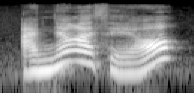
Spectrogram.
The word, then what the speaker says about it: 안녕하세요: 안녕하세요의 하 발음은 아로 발음합니다. – 문서の中の 하의 발음은 아で 발음します. – 따라해 보세요. – 만해시테 ください. – 안녕하세요. – こんにちは. – 안녕하세요. 안녕하세요. 하 발음을 아로 바꿔서 발음하시면 완벽한 발음을 구사하실 수 있습니다.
